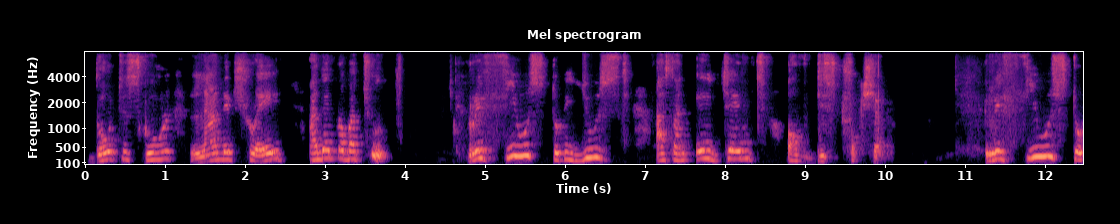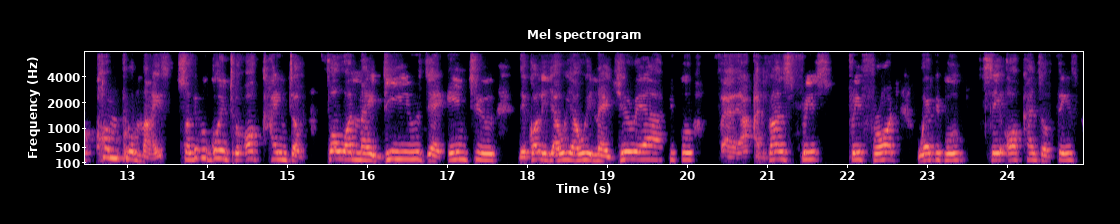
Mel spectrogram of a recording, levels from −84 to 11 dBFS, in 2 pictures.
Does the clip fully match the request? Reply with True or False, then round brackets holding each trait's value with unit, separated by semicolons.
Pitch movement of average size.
True (3.5 semitones)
